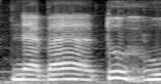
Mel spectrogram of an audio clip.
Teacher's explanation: नबातुहू, हा के मखरज का ध्यान रखना है, ये हा सीने में से निकलता है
